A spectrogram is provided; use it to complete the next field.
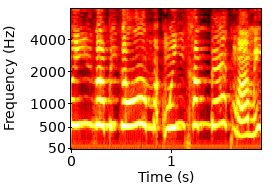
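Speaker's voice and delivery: put-on very high, sweet little child's voice. Retelling what the kid asked his mother: imitating a sweet kid. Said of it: "He's all sweet".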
